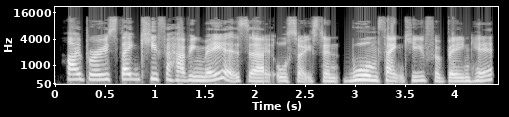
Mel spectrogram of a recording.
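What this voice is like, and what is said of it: British accent, somewhat Australianized. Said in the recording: “have a little accent here, although has become quite Australianized over the last few years, but originally British”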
